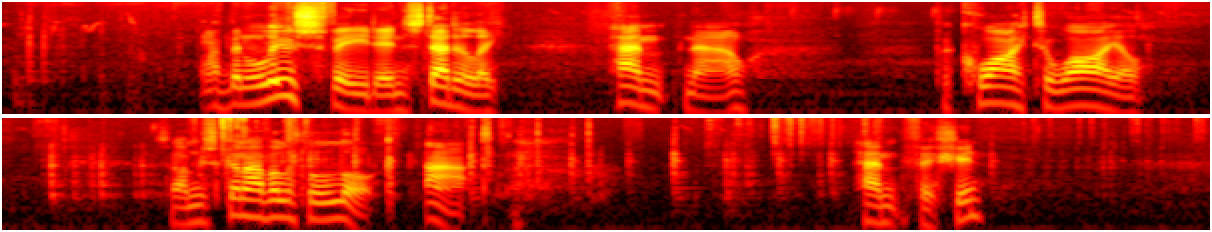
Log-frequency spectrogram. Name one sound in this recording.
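A young man talks calmly and clearly into a close microphone, outdoors.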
